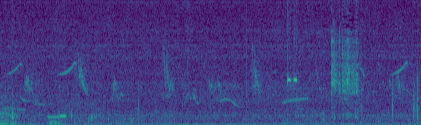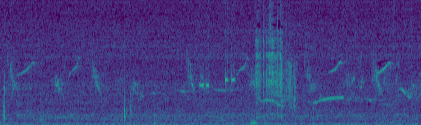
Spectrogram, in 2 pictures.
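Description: Birds calling in the background: many short whistled chirps, some rising and some falling in pitch, with two brief harsh bursts about three and a half and seven seconds in.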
